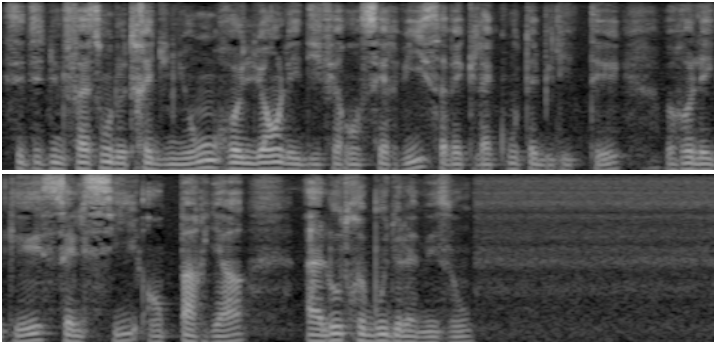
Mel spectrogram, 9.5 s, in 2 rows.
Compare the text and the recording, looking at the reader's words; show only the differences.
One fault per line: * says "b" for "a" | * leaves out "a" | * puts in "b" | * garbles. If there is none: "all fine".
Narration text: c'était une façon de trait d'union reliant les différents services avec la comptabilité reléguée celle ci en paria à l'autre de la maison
* puts in "bout"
